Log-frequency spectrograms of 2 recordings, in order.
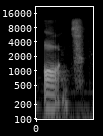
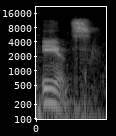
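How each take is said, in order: First: Aunt said with an open ah, like ont; broad open vowel in aunt, rhyming with want; aunt as ahnt. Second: Ants with the flat vowel of cat; aunt as ant. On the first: Arguing how it should be pronounced, aunt as AHNT. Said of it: "it should be pronounced aunt". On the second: Complaining how people all say it, ants with a cat vowel. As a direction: say ants just like the insects. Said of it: "But people all say ants". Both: Shown as a demonstration.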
